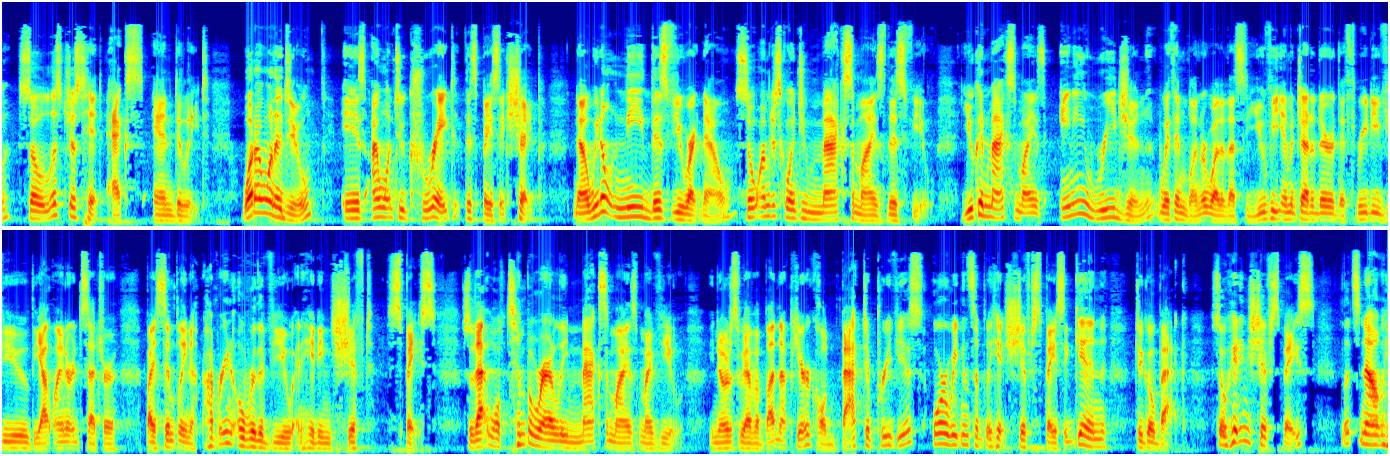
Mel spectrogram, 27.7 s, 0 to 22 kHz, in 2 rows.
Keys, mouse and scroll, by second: 17.8 shift+space, 24.2 shift+space, 26.5 shift+space.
